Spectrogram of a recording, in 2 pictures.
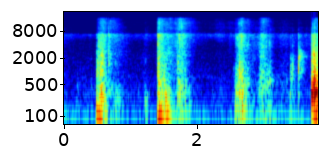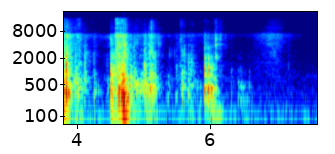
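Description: Irregular footsteps on a hard floor, a dozen short steps at an uneven pace, the last one fainter near the end.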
